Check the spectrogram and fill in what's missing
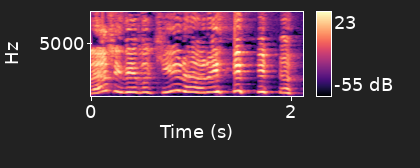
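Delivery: high, laughing, teasing compliment; teasing sweet voice. Retold or imitated. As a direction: sweetly tease your husband. Teasing husband in jeans.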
